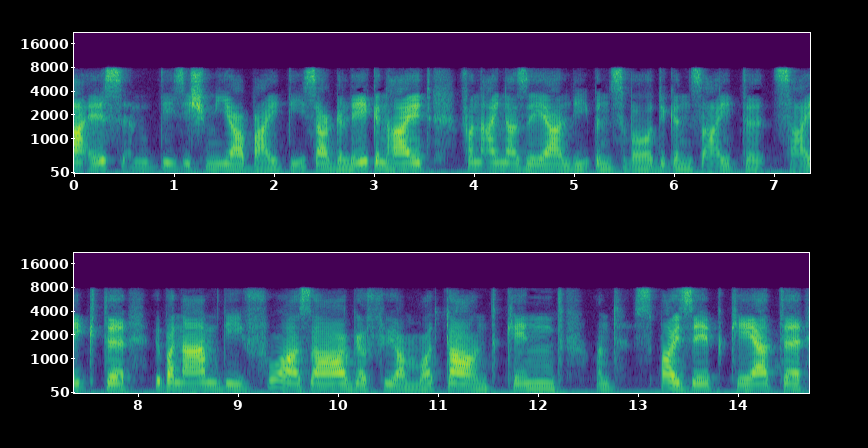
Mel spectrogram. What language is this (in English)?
German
